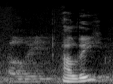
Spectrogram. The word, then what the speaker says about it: Ali: Did I pronounce that correctly? Ali? Ali.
